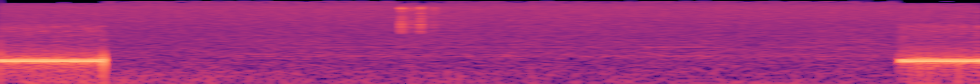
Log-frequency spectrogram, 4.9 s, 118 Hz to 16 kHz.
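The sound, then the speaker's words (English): A phone rings with a steady electronic tone, loud, on an incoming call from an unknown 386 number: one short burst, about four seconds of near silence, then the ring starts again. No one speaks. “Better answer. Unknown phone number.”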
